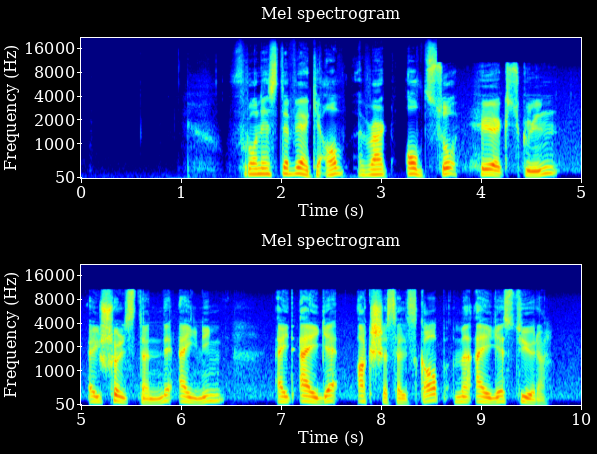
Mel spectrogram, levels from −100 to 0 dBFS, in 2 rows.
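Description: Speech recording; from 3.56 s to the end the sound loses everything above 10.5 kHz and gains a faint new noise floor, likely an input switched to a poorer device.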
